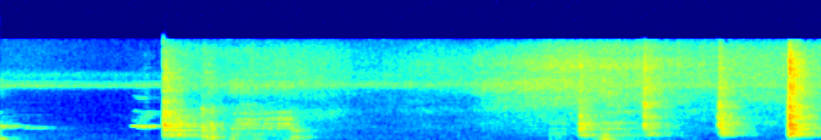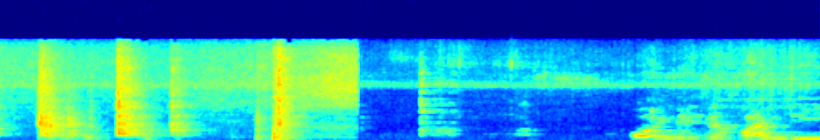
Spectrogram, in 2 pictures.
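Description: An upturned frying pan being handled on a plastic cutting board with a cloth: a rustle, then a string of short sharp knocks as the pan is pressed and tapped to release the martabak. A voice speaks near the end.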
